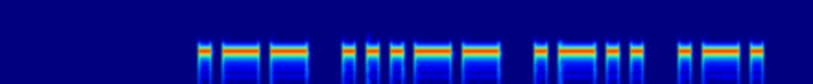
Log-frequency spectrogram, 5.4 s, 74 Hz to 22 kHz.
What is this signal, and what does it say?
Morse code, heard as a keyed tone, about 16 wpm, 700 Hz. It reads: W3LR
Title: USA Call Signs - 4 Characters - Repeated 3x - 15wpm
